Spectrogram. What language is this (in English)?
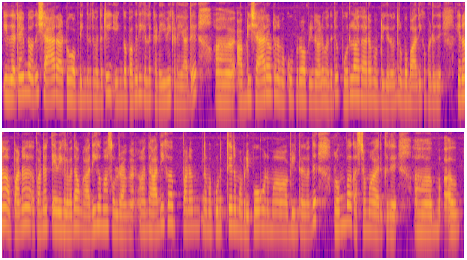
Tamil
